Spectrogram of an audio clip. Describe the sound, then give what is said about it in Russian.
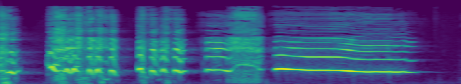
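A voice imitates a girl, Alice, a story character, bursting into tears: a few quick, choppy sobs followed by a long, wavering high wail, fairly loud, with no words spoken. “И вдруг заплакала.”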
